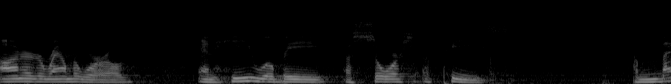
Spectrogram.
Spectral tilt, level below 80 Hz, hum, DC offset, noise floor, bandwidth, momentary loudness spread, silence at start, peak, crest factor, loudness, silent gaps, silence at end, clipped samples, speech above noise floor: -8.5 dB/octave; -66 dBFS; none; under 0.1%; -68 dBFS; 7.6 kHz; 14 LU; 0 s; -26 dBFS; 14 dB; -41 LUFS; none; 0 s; under 0.1%; 28 dB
